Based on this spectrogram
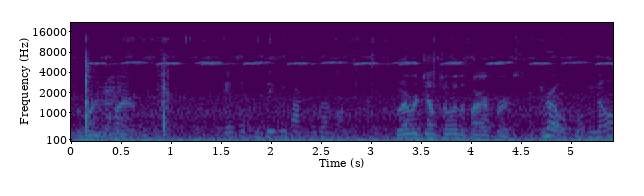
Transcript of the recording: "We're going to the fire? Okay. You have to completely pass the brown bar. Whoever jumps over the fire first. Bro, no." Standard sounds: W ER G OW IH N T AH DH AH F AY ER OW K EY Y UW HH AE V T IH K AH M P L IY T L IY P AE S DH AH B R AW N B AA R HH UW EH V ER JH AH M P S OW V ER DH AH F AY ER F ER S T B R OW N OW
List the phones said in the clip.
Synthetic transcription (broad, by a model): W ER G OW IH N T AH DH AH F AY ER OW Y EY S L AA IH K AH P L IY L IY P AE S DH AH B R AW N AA HH UW EH V ER JH AH M P S OW V ER DH AH F AY ER F ER S T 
